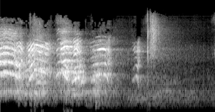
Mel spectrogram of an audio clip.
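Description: High-pitched shouts from spectators, a string of short calls rising and falling in pitch, for about the first two seconds. About three seconds in there is a sharp slap, then things go quieter.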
